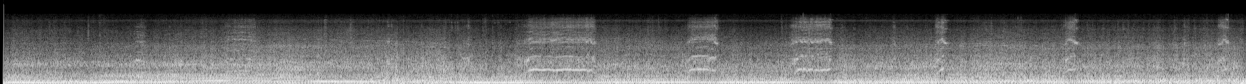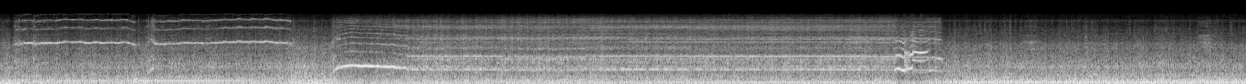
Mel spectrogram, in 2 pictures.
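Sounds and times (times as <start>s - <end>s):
car engine droning: 0.0s - 24.9s
speedometer screeching: 2.2s - 2.9s, 3.8s - 6.1s, 12.1s - 22.0s.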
